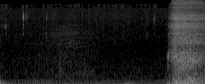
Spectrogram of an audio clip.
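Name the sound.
heavy breathing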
